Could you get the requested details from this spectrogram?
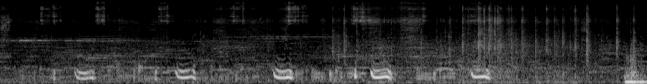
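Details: Male white pigeon calling indoors: five or six short, hollow coos, each a quick rising-and-falling phrase about one second apart, with low background hum and a brief thump at the close.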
